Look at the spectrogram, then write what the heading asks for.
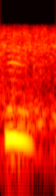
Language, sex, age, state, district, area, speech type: Maithili, female, 30-45, Bihar, Purnia, urban, conversation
